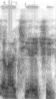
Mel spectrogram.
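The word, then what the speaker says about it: Nighte: Now, I don't know if it's just night with an E at the end, but it's Nithe.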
